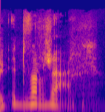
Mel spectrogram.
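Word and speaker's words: Dvořák: Dvorak.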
